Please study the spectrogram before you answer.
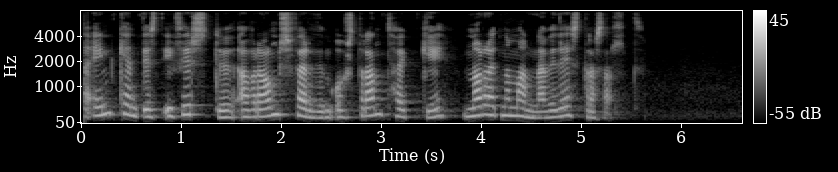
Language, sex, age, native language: Icelandic, female, 40-49, Icelandic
